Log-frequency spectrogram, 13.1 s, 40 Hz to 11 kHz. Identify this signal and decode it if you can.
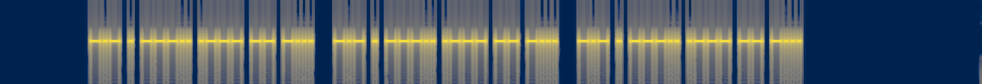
Morse code, heard as a keyed tone, about 28 wpm, 700 Hz. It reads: KE8JMB KE8JMB KE8JMB
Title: USA Call Signs Repeated 3x 28wpm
